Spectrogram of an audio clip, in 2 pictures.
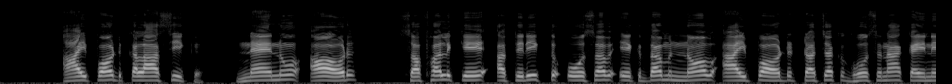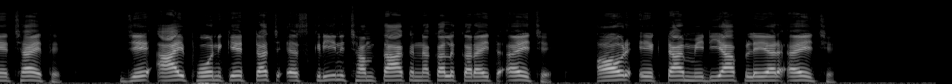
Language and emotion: Maithili, neutral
